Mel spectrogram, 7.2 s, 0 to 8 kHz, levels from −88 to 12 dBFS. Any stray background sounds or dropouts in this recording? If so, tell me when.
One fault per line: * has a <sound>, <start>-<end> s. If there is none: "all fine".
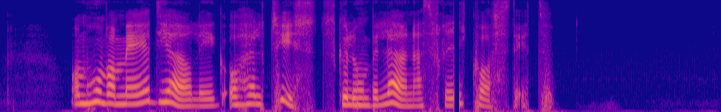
* has a dropout, 4.5-4.6 s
